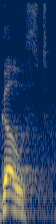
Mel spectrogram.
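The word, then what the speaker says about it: ghost: देखिए यहां लिखा है when ji एच अपीयरर्स एट the very beginning बिल्कुल शुरुआत में ही जी एच हो एट ऑफ a base word कोई भी जो मूल शब्द है it sounds like a heart जी तो उसका उच्चारण अक्सर आपको ग बनता हुआ दिखाई पड़ेगा।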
